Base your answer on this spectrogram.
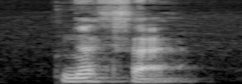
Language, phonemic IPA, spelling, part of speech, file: Moroccan Arabic, /tnaf.faʕ/, تنفع, verb, LL-Q56426 (ary)-تنفع.wav
- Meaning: to enjoy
